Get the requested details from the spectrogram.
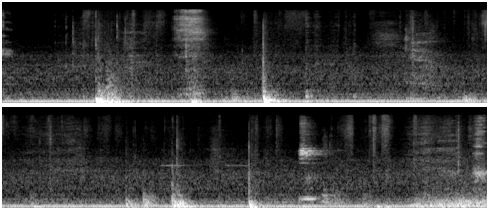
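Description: Feet thump on a padded floor.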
